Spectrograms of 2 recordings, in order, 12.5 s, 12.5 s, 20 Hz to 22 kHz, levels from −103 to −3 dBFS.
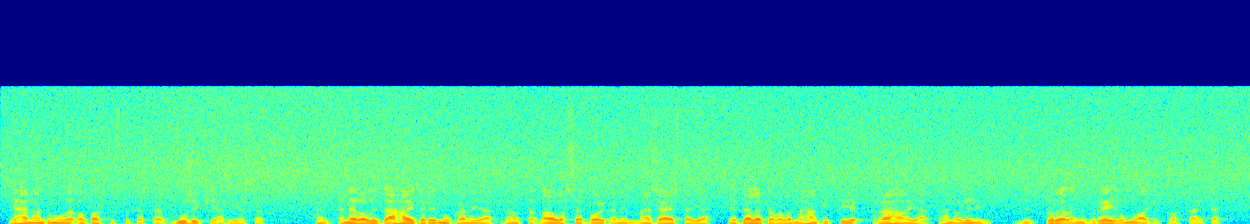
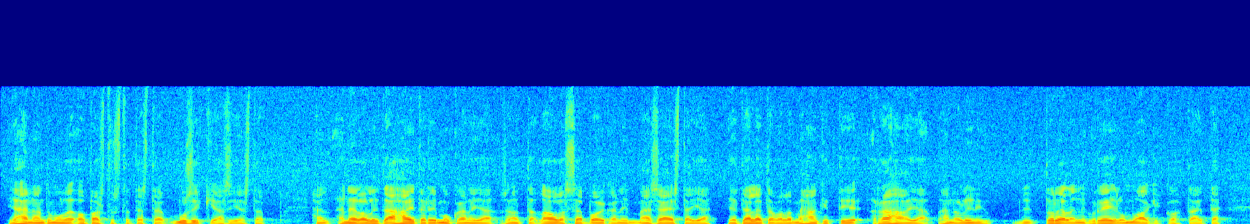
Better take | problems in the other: second | hiss; loud; throughout; 6 dB below the speech; faint in the second

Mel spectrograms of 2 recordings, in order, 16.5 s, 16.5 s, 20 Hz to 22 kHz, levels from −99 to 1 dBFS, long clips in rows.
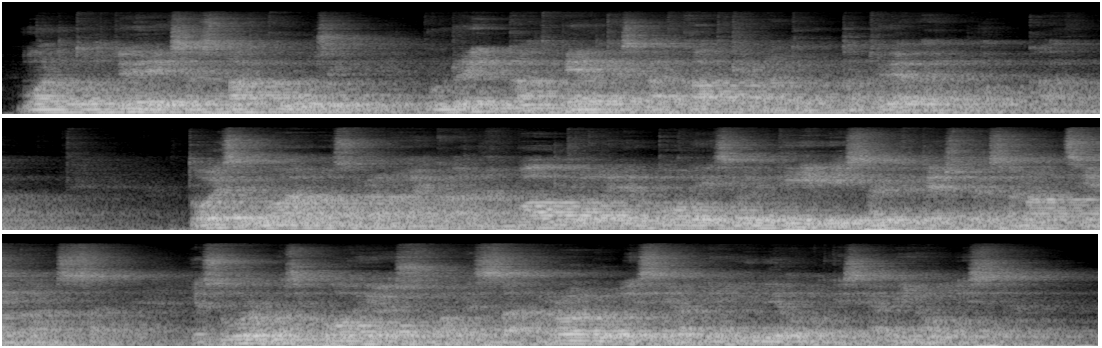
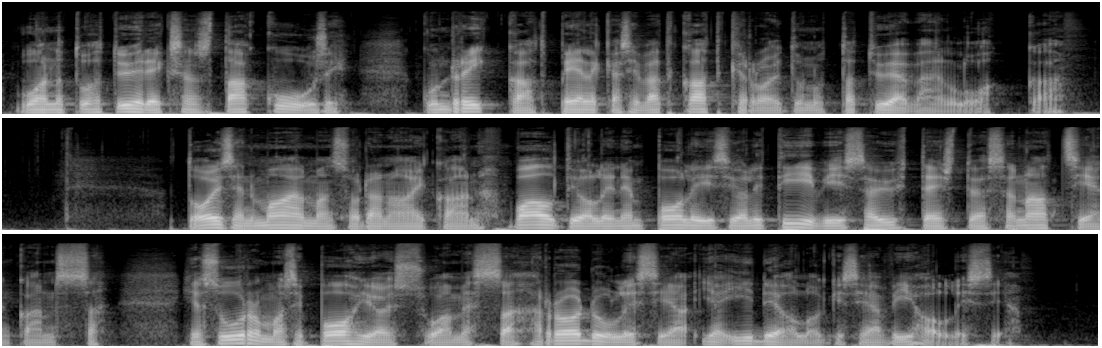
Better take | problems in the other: second | room echo; strong; dies away in 1.8 s // off-mic speech; far

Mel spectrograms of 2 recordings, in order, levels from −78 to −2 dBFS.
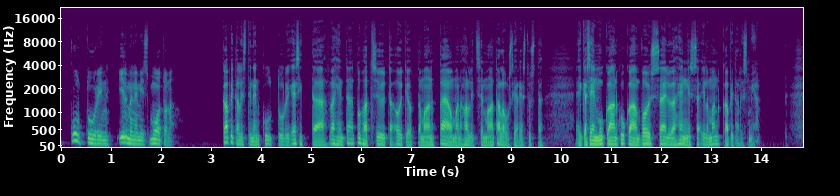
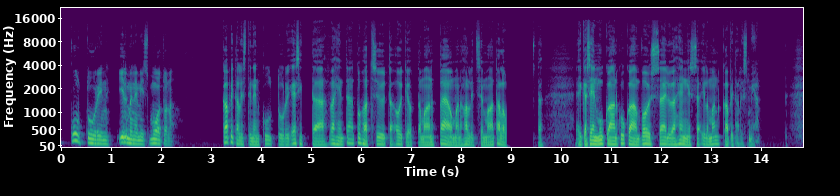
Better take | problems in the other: first | audio cutting out; at 9 s for 0.5 s

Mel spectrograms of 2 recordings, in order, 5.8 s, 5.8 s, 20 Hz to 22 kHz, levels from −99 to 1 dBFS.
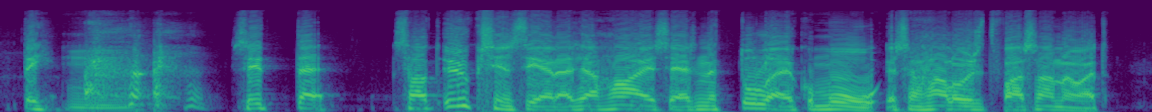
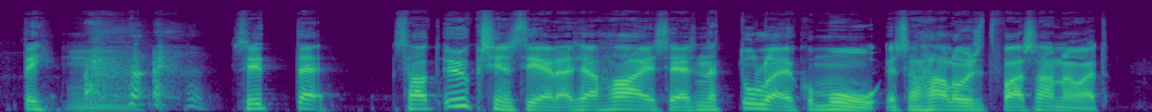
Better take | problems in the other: second | distortion; heavy; 7 dB below the speech

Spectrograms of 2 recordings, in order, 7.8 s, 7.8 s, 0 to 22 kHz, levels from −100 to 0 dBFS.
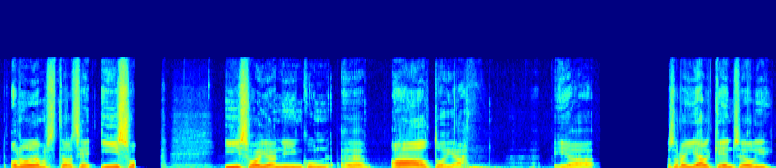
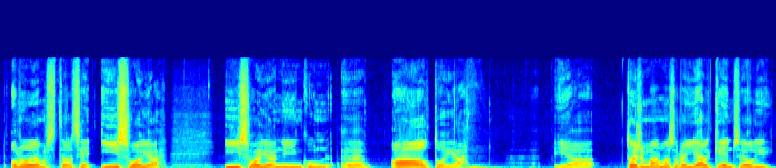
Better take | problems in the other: second | audio cutting out; at 1.5 s and at 6 s for 0.5 s

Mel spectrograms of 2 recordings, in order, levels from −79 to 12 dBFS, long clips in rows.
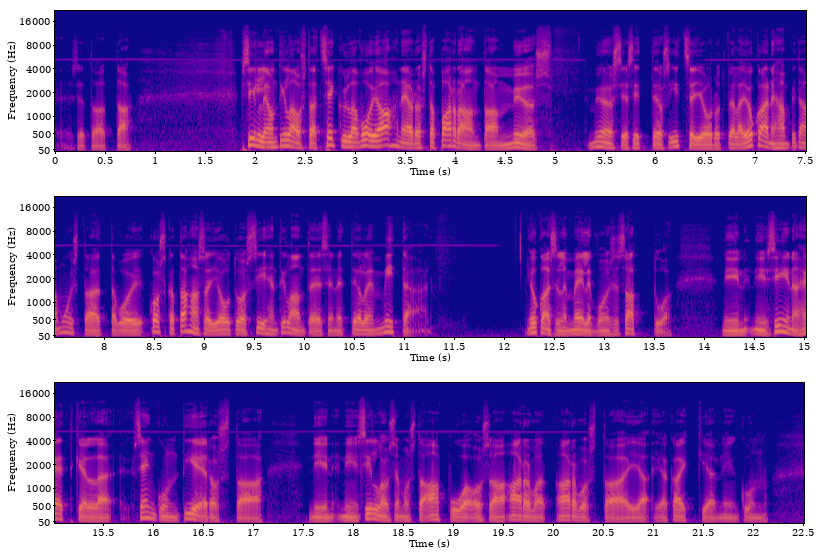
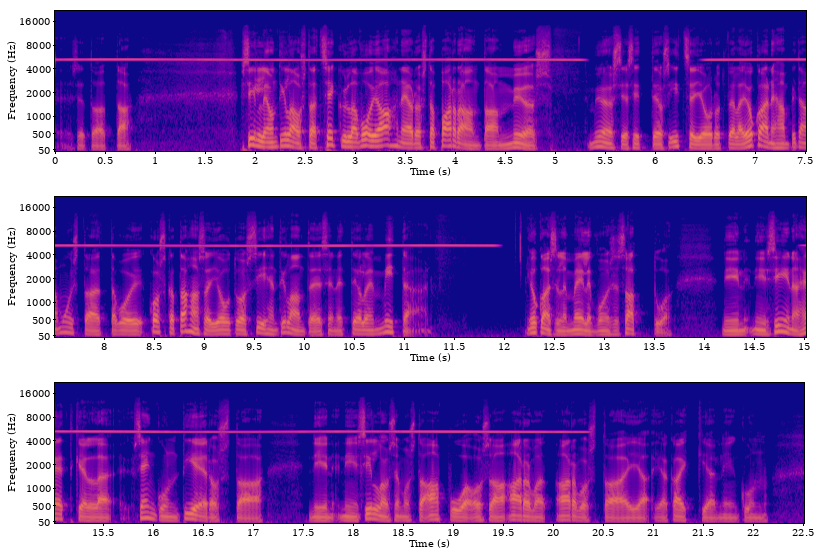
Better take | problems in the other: first | high-pitched whine; loud; until 5.5 s, from 6.5 to 12 s and from 15 to 20 s; 5.5 kHz, 5 dB below the speech; faint in the first

